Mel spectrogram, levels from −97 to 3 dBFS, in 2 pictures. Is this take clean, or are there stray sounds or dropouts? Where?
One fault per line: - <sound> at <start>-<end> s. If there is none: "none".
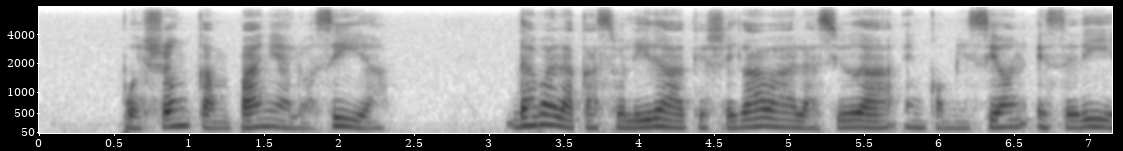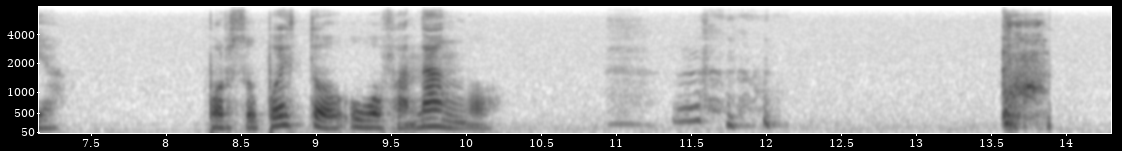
- laugh at 10.9-12.2 s
- cough at 13.6-13.9 s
